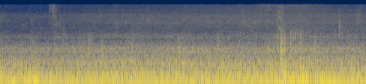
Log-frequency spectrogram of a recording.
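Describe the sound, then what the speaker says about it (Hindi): A car drives along a farm road between ripe wheat fields, a steady low engine rumble and road noise holding throughout at moderate loudness with no voices. "एक गाड़ी और आ रही है"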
